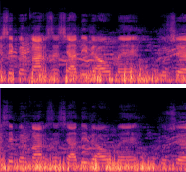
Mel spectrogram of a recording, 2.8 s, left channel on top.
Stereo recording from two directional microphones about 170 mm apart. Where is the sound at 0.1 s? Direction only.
15° right (ahead or behind).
